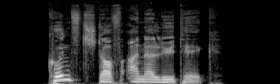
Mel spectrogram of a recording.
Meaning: analysis of plastics
- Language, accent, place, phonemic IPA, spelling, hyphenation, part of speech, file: German, Germany, Berlin, /ˈkʊnstʃtɔfʔanaˌlyːtɪk/, Kunststoffanalytik, Kunst‧stoff‧ana‧ly‧tik, noun, De-Kunststoffanalytik.ogg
